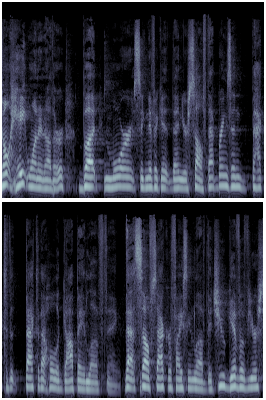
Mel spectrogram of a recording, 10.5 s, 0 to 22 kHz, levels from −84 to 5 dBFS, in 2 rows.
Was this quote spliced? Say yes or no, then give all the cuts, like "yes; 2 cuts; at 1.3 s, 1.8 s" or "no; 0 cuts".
yes; 2 cuts; at 2.0 s, 7.6 s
